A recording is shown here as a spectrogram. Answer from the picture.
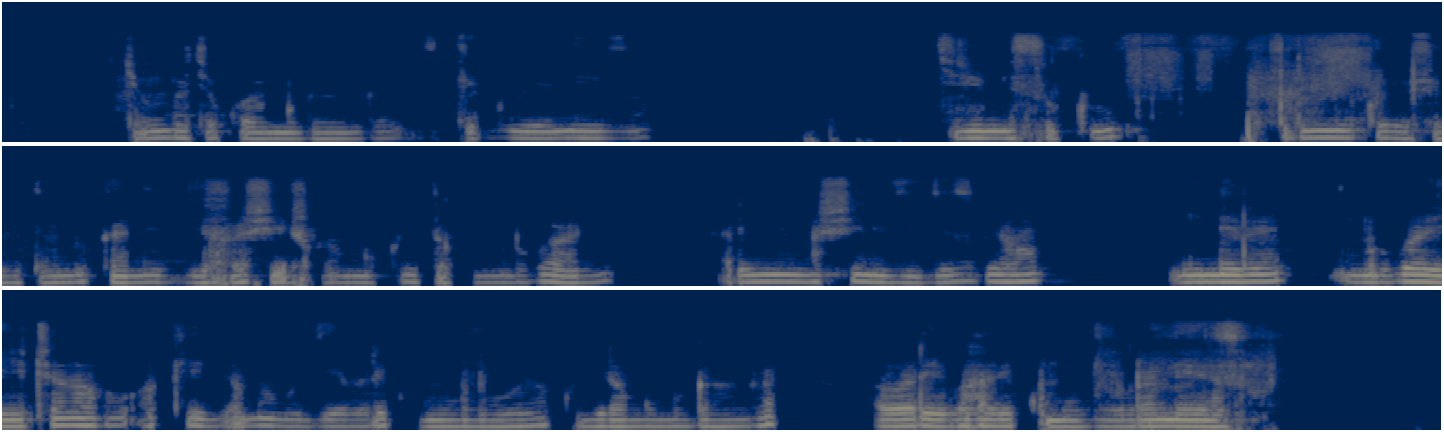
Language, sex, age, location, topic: Kinyarwanda, male, 25-35, Kigali, health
